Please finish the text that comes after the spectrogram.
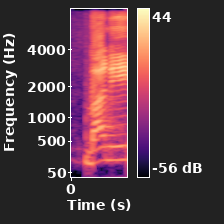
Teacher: इसको 2.5 से 3 अलिफ के बराबर आप इसको लंबा करके पढ़ सकते हैं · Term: मद मुनफसिल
